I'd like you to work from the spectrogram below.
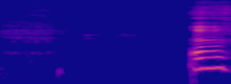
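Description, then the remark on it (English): A person yawns: after a stretch of near silence with soft breathing, a short, loud, voiced groan-like exhale rises and then breaks off abruptly. “Sorry, I yawned.”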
